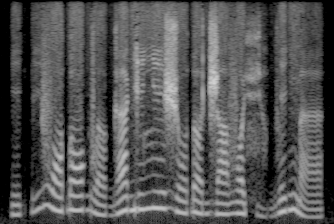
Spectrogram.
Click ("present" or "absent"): absent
